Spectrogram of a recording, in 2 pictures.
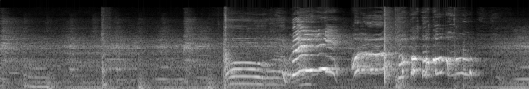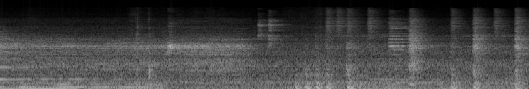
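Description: A child's high-pitched wordless vocalizing, sung and gliding up and down in pitch, loudest from about two to five seconds in, over a faint steady low hum.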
